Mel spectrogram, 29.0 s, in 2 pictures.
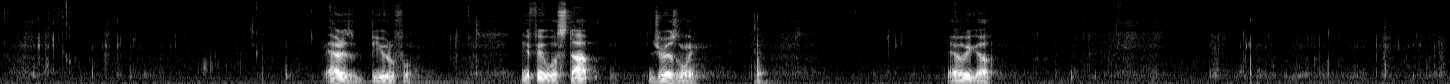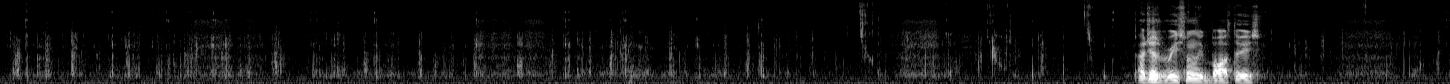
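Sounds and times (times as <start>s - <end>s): person biting and chewing: 0.0s - 3.2s, 10.6s - 25.8s.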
